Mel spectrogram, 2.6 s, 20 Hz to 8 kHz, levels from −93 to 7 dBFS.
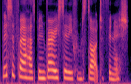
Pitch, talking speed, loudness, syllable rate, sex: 245 Hz, 230 wpm, -16 LUFS, 5.6 syllables/s, female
